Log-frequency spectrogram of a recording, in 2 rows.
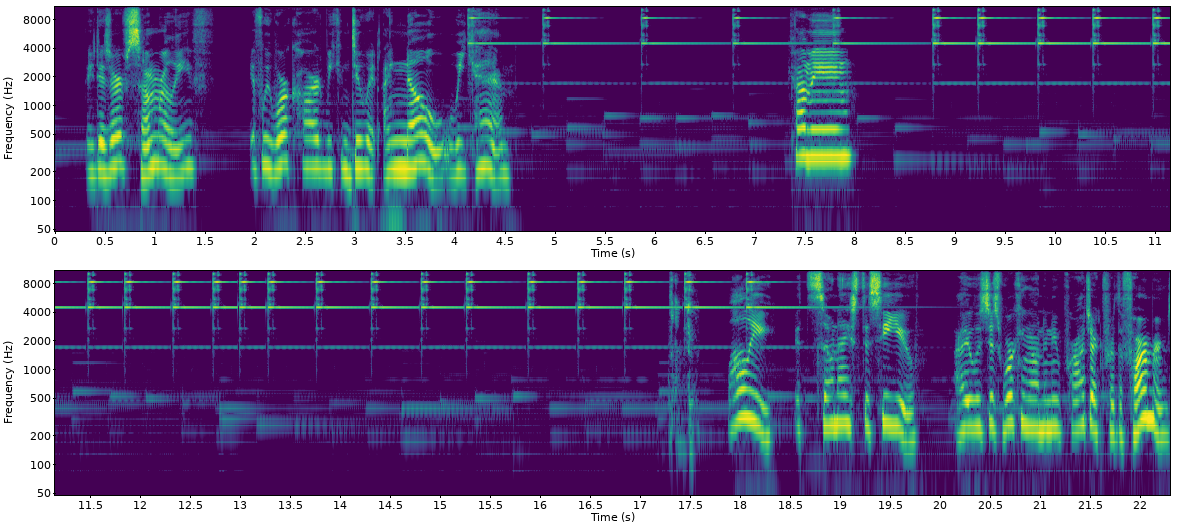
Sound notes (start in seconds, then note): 4.9 bell rings; 8.4 bell rings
